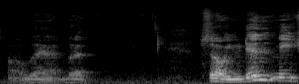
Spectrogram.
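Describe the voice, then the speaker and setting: A man's medium-pitched voice in an American accent, with lively intonation and noticeable background noise. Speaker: interviewer. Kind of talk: interview questions.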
